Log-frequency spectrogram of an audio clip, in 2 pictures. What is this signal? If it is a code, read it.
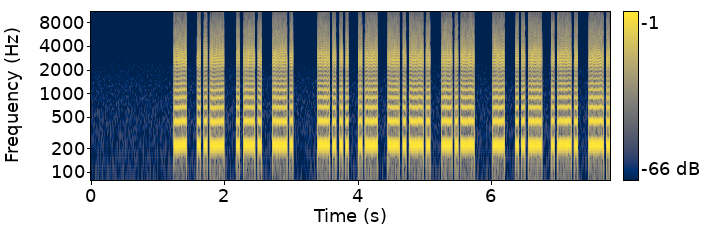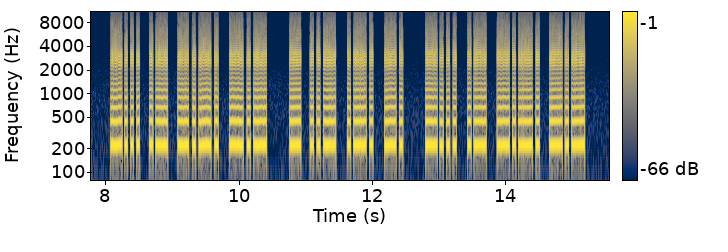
Morse code, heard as a buzzer, hand-sent with a straight key, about 25 wpm. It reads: TURN BACK TURN BACK TURN BACK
